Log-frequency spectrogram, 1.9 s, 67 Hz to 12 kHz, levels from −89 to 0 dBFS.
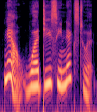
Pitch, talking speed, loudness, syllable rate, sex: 235 Hz, 245 wpm, -16 LUFS, 4.6 syllables/s, female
